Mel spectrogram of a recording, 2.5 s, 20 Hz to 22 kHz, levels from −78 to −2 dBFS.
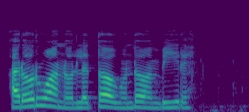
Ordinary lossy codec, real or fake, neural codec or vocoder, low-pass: none; real; none; 7.2 kHz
